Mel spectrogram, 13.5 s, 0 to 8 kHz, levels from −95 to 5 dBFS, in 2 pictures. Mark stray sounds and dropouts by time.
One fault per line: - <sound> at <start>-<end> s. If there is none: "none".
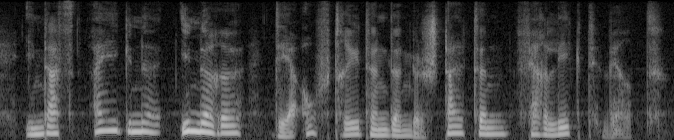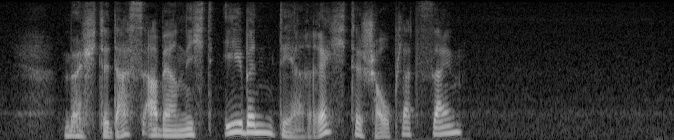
none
